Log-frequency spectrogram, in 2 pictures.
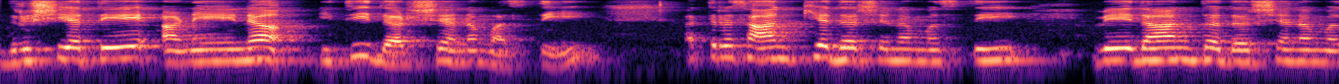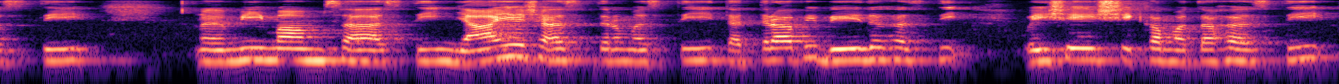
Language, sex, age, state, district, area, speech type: Sanskrit, female, 45-60, Tamil Nadu, Coimbatore, urban, spontaneous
